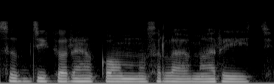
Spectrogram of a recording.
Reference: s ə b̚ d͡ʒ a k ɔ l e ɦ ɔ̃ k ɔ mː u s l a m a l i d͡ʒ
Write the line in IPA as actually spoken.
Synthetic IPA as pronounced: s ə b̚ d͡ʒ i k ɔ ɾ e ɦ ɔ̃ k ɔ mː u s l a m a ɾ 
